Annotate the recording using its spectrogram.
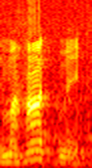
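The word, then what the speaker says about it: माहात्म्य: महात्म्य, ये आपका सही शब्द हो जाएगा। माँ, हाँ, अधत्ता, अधमा, ये महात्म्य, तो ये आपका सही उच्चारण है और सही शब्द हो जाएगा महात्म्य।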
